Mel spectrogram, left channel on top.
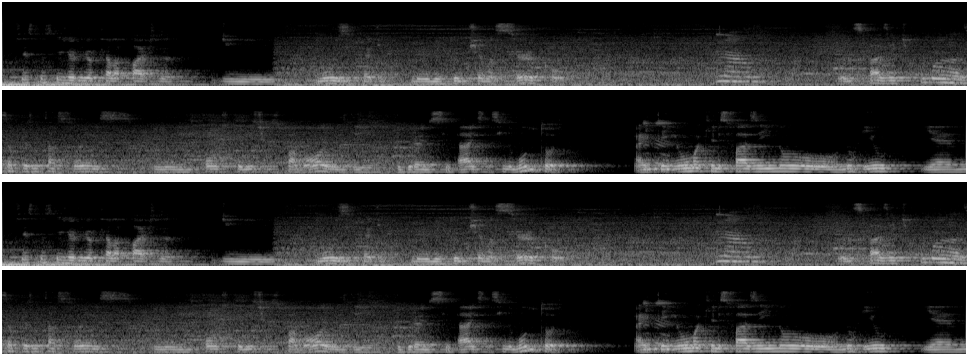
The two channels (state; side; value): identical; both; correlation 1.00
